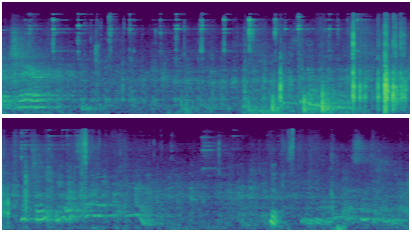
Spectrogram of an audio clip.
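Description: A dog right at the phone making a few short vocal sounds around the middle, mixed with knocks and rubbing from the phone being handled against it.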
